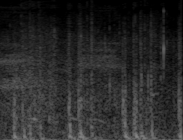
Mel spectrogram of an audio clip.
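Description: Horse hooves clip-clop at a steady trotting rhythm in the Ancient Greek open world of Assassin's Creed Odyssey, close and moderately loud, with faint background talk.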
